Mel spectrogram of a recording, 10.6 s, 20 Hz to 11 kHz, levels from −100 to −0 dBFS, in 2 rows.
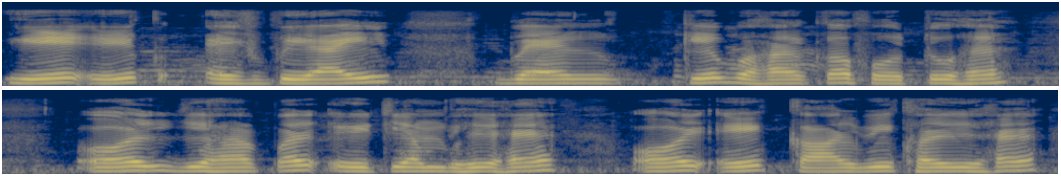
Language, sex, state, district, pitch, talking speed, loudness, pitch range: Hindi, male, Uttar Pradesh, Jyotiba Phule Nagar, 155 Hz, 130 wpm, -27 LUFS, 150-175 Hz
